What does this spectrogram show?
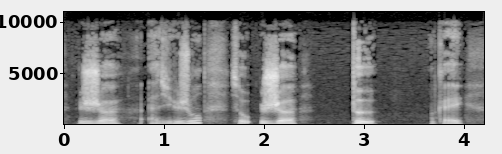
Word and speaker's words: peux: So the first form that we'll have is je, as usual, so je peux, okay? Final x not pronounced here, okay? So you've got x, but you don't pronounce it, so basically you get the sound peut, je peux, okay?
